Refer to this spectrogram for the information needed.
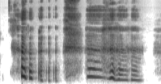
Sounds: Laughter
